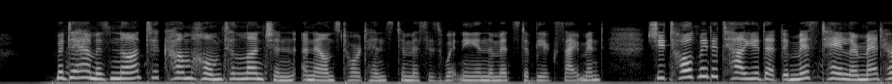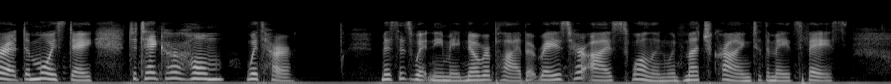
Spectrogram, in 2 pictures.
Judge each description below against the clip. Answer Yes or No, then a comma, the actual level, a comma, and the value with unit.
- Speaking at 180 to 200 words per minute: Yes, average, 190 wpm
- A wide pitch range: Yes, wide, 6.1 semitones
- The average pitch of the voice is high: Yes, high, 220 Hz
